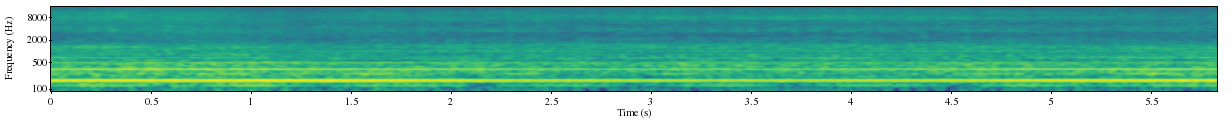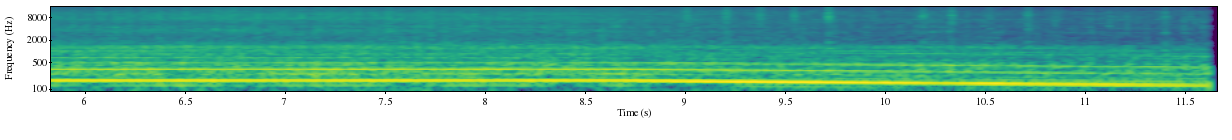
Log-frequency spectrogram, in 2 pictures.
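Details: DR Chipper CP55047BMN with replacement Honda GX390 13HP single-cylinder engine, after water-damage seizure: steady even drone dropping smoothly in pitch as throttle comes back to idle, keeps idling, sounds good; normal running.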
